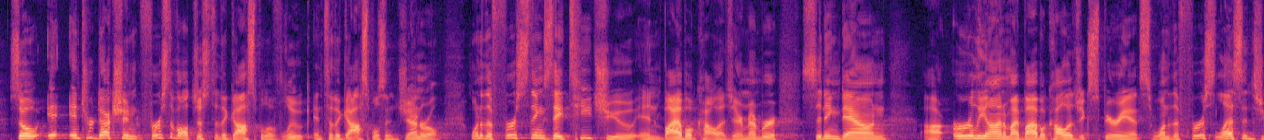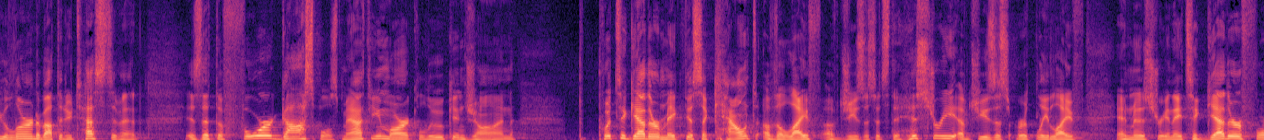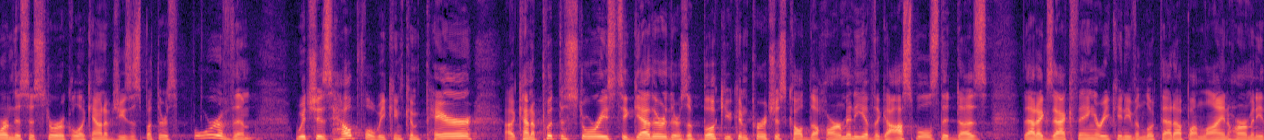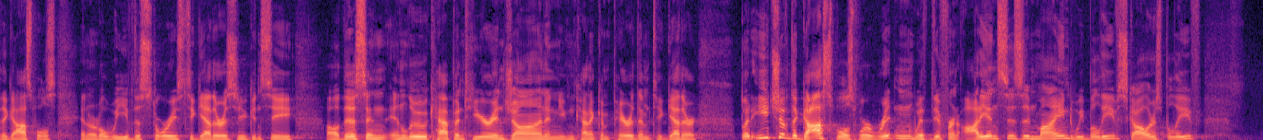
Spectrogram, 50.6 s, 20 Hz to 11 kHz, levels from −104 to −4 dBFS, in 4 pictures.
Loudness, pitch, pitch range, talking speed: -26 LUFS, 145 Hz, 130-170 Hz, 210 wpm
